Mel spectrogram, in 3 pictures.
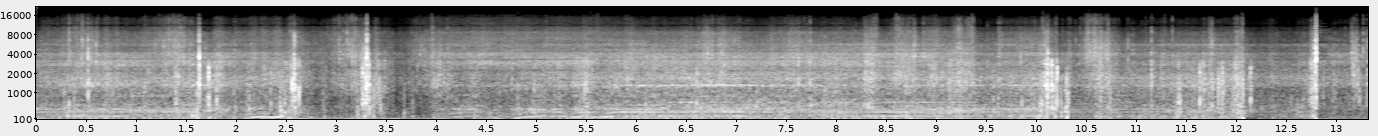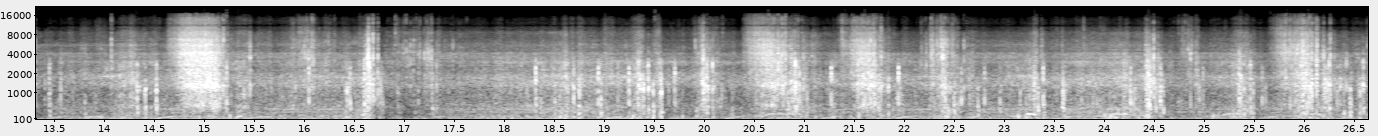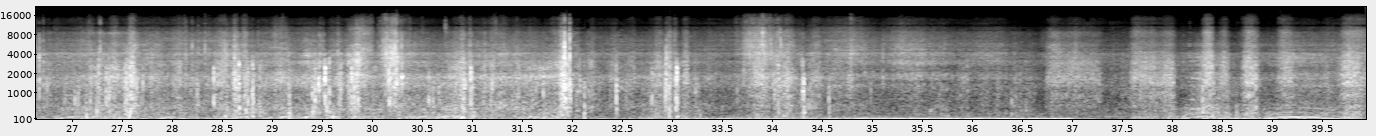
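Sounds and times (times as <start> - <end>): jet ski engine running: 0.0 - 39.9
wind gusts on microphone: 0.0 - 39.9.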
